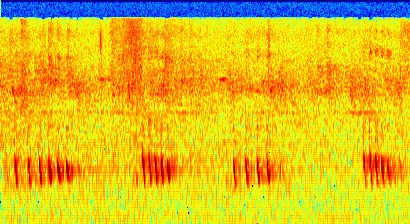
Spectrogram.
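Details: Taiwan barbet (Megalaima nuchalis) in Taiwan woodland gives short, rapid bursts of five or six hollow, knocking notes, repeated roughly once a second over a faint hiss; finding: Taiwan barbet.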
